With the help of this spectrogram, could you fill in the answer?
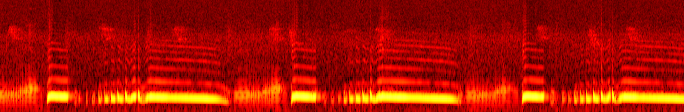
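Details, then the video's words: Barbary dove producing its rare laughing call: bursts of quick stammering notes run into long, slightly falling coos, punctuated by short sharp notes, repeating about every two and a half seconds without other noise. "Suara ketawa burung puter"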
